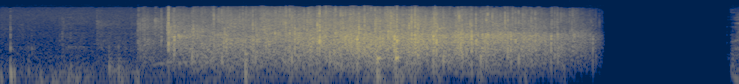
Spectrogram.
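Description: An audience applauds in a large room.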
